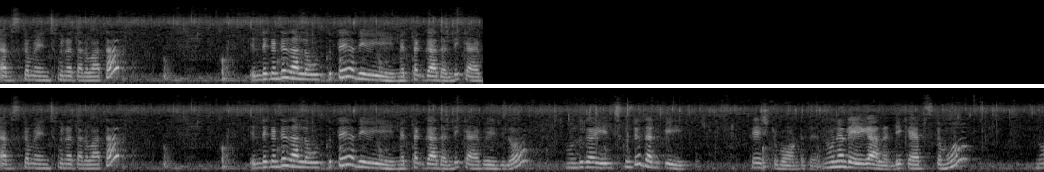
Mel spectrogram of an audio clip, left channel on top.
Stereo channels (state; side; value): drops out; left; at 4.9 s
